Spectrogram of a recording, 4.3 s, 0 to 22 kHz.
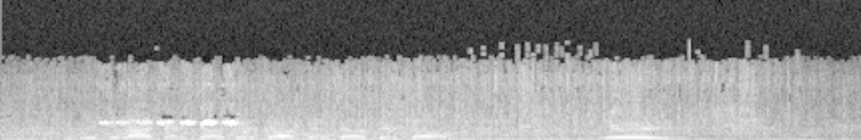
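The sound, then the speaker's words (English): Heavy machinery rumbles steadily at a massive garbage dump on the outskirts of Manila, Philippines, with garbage truck and bulldozer engines whining up and down as trucks unload garbage, a brief high beep early on, and clanking mechanical noise. “Here, trucks roll in every few minutes to unload garbage from Metro Manila's 12 million residents.”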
